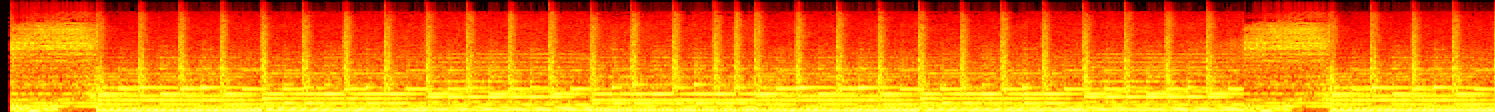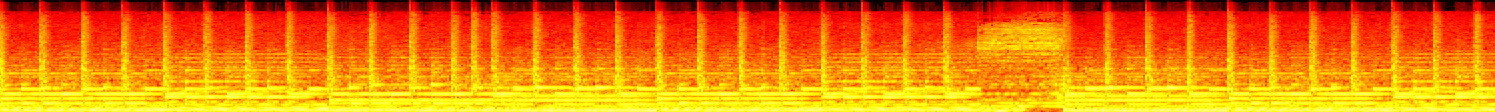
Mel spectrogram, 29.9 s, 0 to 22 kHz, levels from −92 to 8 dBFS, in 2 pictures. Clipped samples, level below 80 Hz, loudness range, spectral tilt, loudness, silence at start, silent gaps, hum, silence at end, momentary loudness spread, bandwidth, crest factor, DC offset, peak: 0.6%; -14 dBFS; 0 LU; -5 dB/octave; -7 LUFS; 0.1 s; none; none; 0 s; 1 LU; 19.5 kHz; 6 dB; under 0.1%; 0 dBFS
